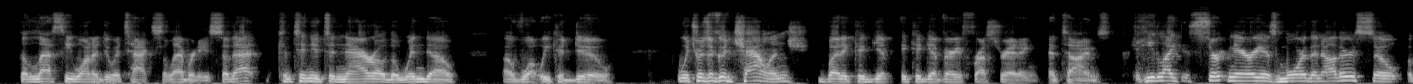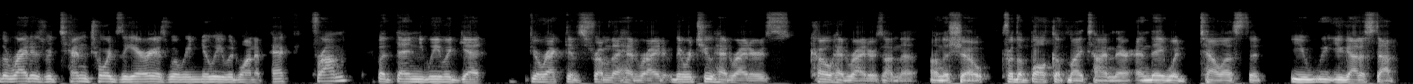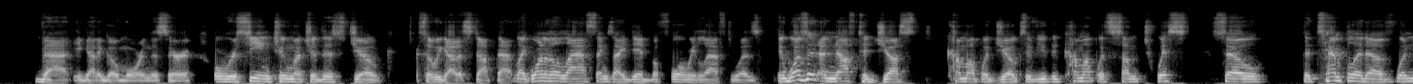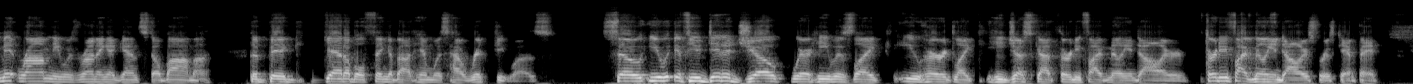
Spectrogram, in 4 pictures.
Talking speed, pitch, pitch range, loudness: 210 wpm, 125 Hz, 110-140 Hz, -19 LUFS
